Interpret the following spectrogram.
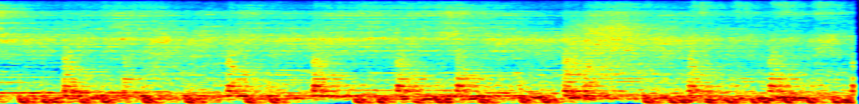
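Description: Live metal band playing: loud electric guitars and a busy drum kit working through a rhythmic riff.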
